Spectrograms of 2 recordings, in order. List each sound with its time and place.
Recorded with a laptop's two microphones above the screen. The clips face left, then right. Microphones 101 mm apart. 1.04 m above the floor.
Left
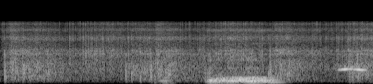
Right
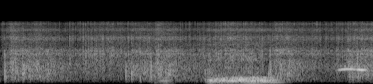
1.5 s snoring: 10° left (ahead or behind), 0.9 m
